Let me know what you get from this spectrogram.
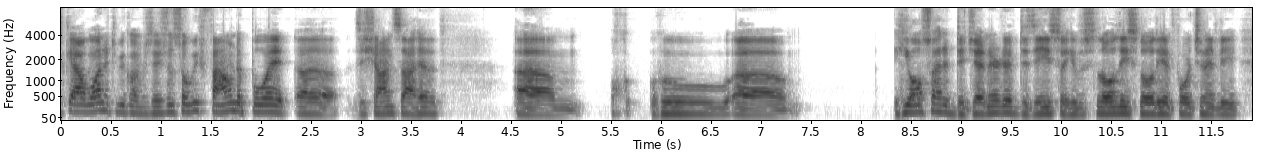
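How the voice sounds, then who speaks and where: Halting middle-aged man telling stories. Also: mid-range voice. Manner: halting, many restarts and repeated words; chuckles at himself often. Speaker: guest musician. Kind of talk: casual interview storytelling.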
